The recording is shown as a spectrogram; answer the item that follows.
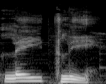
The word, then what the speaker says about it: lately: lately que significa últimamente la a se pronuncia como e y la letra e no se pronuncia solo lately lately y usaremos la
